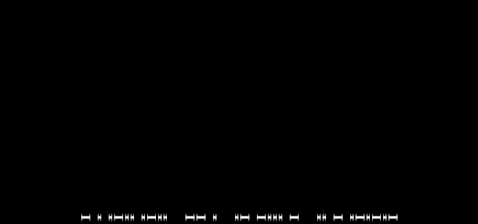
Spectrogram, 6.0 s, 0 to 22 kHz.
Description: Morse code, heard as a keyed tone, about 34 wpm, 690 Hz. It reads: TELL ME ABT IT.
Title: Sentences from Top 200 Words and Abbreviations 35wpm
